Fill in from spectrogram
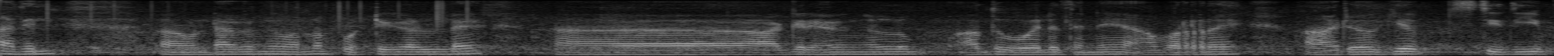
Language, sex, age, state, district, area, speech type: Malayalam, male, 18-30, Kerala, Idukki, rural, spontaneous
